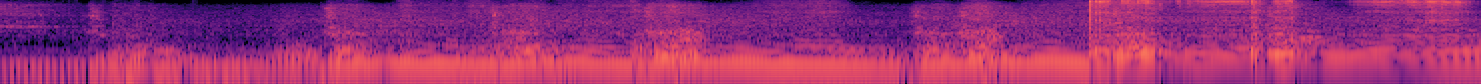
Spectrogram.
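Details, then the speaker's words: Freshly engine-swapped Honda Civic (replacement engine sat about a year and a half) driven slowly in second gear: crisp, even, buzzy bee-like revs climbing and falling cleanly with throttle, no knocks or rattles; normal revving, some smoke that cleared after running. "It sounds like a bee."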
